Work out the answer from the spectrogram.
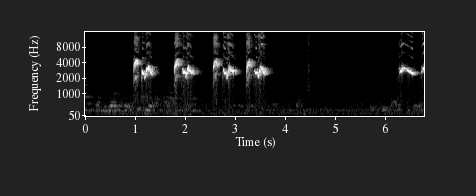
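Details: Greater green leafbird song used as a lure for other songbirds to answer: four harsh, raspy notes spaced under a second apart, a pause of about two seconds, then one more similar note.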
